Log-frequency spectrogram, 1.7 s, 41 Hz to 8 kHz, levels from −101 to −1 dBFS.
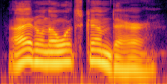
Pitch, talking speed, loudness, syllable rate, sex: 140 Hz, 250 wpm, -15 LUFS, 4.9 syllables/s, male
